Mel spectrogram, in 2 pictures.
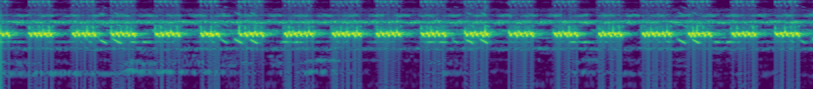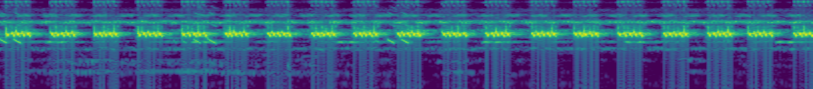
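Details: Cricket chirping in a field beside a burning fire: steady high, shrill pulses, roughly four per second, with soft lower crackles from the flames underneath.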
